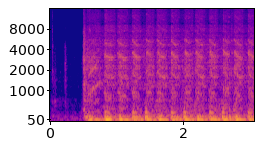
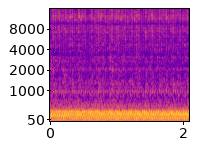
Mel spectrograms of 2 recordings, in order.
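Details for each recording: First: 1995 Plymouth Voyager, 209,068 miles, sat about four years, straight-piped: starter spins steadily about a hundred beats a minute but never fires; owner suspects distributor timing is way out. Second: 1995 Plymouth Voyager minivan, 209,068 miles, after revival and brake line work: steady, even low idle hum with no knocks, misses or hunting; idling smoothly.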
